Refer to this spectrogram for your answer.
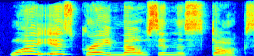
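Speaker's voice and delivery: high, loud demand. A narrator's reading. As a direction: insist on an answer. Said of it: "he demanded".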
